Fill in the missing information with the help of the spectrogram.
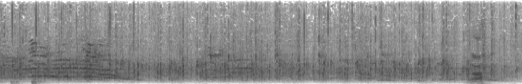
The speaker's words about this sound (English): I wish I had somebody up in here who could stand on their feet and clap their hands like the devil is in between them and say, no matter how much they tax.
